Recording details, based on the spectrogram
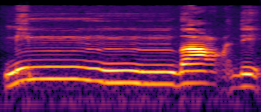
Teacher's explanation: এখানে মিম বলতে হবে দুই ঠুট মিল করে গুন্নাটা করতে হবে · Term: ইকলাব গুন্না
